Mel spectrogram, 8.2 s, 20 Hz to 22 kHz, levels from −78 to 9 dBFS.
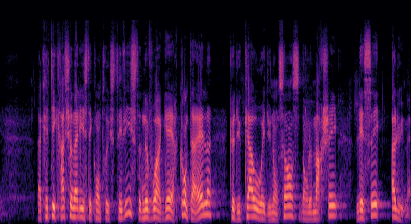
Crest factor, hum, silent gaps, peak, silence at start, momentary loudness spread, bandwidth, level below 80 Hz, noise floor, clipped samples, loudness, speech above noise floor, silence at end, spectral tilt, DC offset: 16 dB; none; none; -2 dBFS; 0.75 s; 8 LU; 15 kHz; -68 dBFS; -51 dBFS; under 0.1%; -17 LUFS; 34 dB; 0 s; -5 dB/octave; under 0.1%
